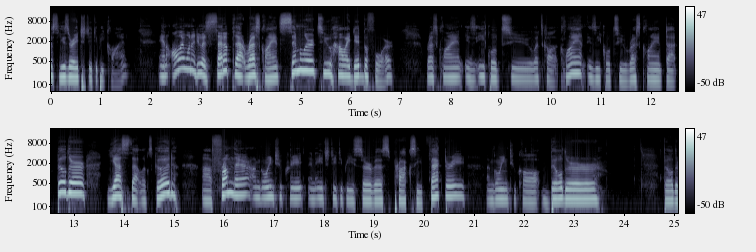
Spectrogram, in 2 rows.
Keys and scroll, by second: 6.2 Return, 12.4 Tab, 20.1 Return, 24.9 Return.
